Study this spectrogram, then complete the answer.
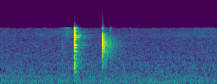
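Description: Snooker balls click together.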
